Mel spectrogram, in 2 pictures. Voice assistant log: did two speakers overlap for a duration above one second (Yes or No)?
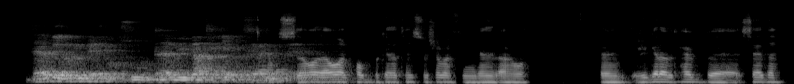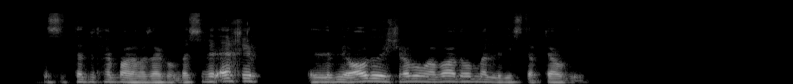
No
